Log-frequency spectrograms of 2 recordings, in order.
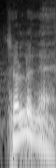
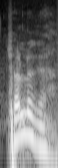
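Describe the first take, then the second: No difference in how they are said.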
